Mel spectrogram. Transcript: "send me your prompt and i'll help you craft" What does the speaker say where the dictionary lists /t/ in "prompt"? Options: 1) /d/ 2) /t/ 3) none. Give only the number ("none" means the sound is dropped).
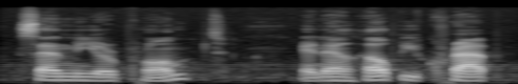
2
